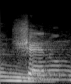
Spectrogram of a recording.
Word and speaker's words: Shanum: Shanum Julak 2. Dia harus Shan pakai sya dia Shin. Shin ya.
